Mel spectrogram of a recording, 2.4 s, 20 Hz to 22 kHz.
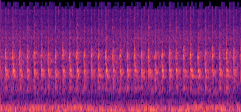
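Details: Honda Vario 125 (old model) scooter, engine running with the CVT roller housing disabled. Fast, even knocking rides over the idle with a hard metallic edge. The owner suspects a worn connecting rod and piston, and a worn connecting rod bearing is knocking at idle.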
